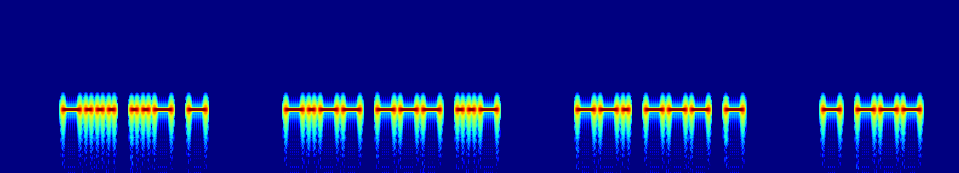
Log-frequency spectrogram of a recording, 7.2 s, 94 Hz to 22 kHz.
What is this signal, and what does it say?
Morse code, heard as a keyed tone, about 27 wpm, 700 Hz. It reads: BUT YOU GOT TO
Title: 2x Word-Spacing - Sentences from Top 300 Words - 28wpm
